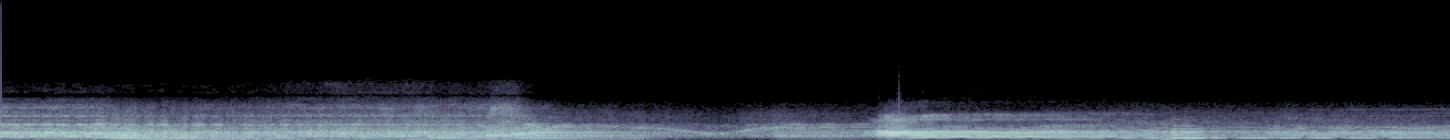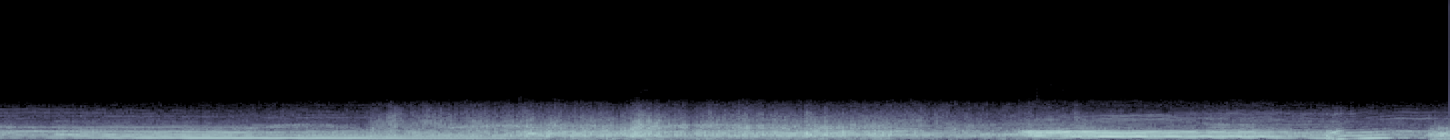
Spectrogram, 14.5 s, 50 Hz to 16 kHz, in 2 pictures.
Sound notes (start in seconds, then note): 4.2 howling; 12.3 howling continues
